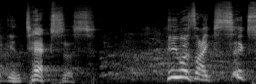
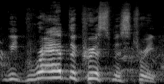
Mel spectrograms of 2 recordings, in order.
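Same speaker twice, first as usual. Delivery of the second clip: ordinary delivery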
